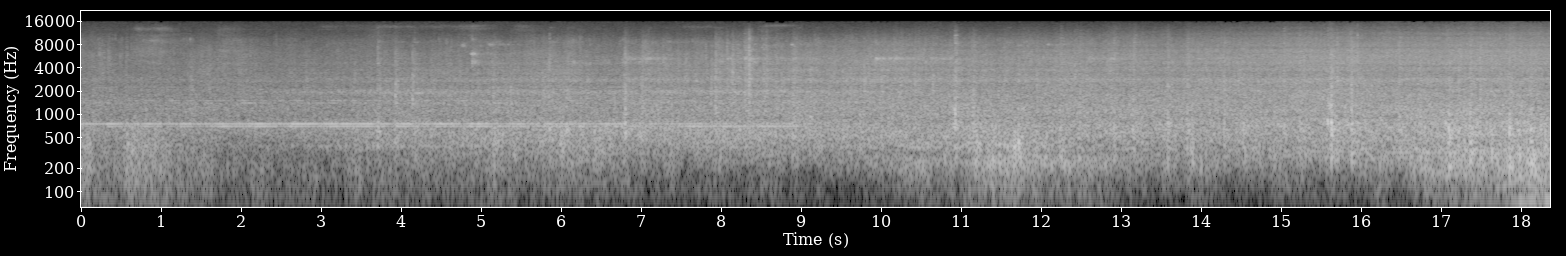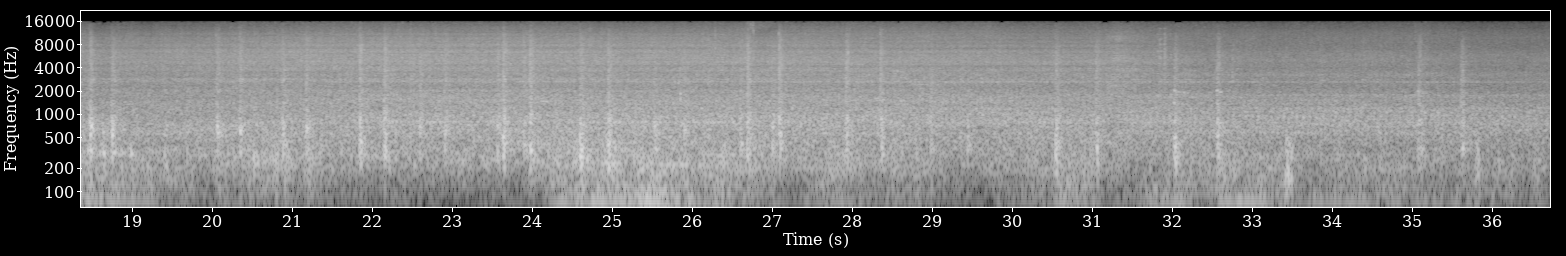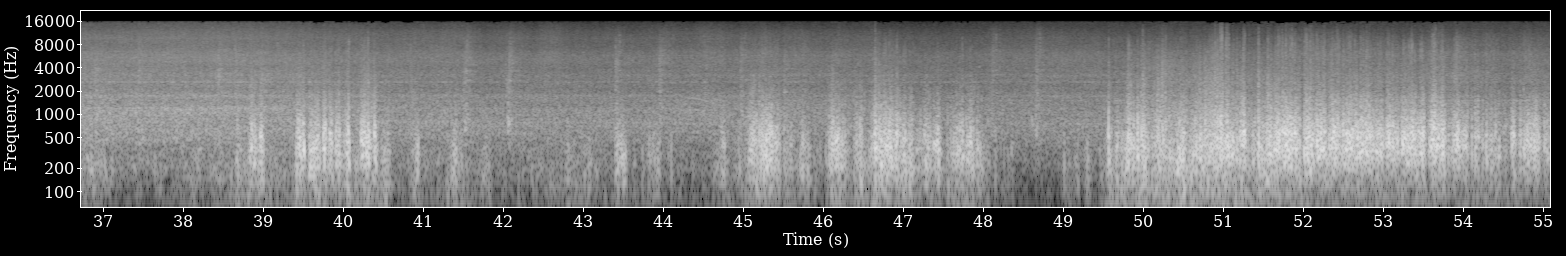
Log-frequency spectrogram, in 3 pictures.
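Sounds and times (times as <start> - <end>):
wheels clicking over rail joints: 4.9 - 35.9
low engine rumble: 24.1 - 28.2, 30.4 - 36.0.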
